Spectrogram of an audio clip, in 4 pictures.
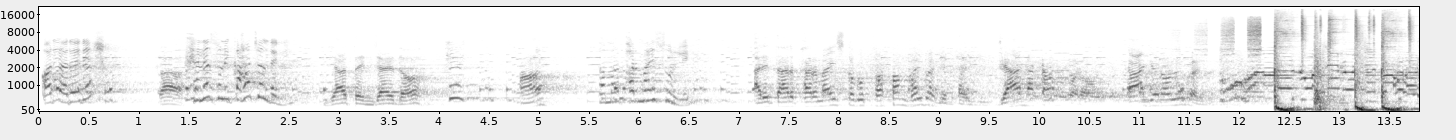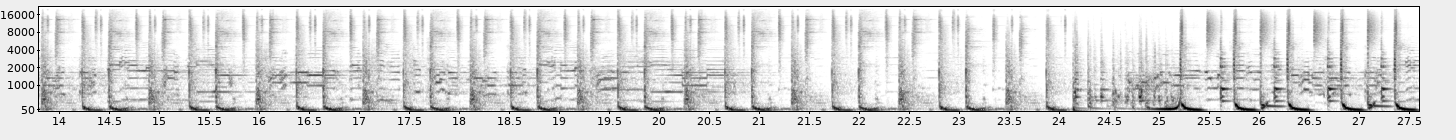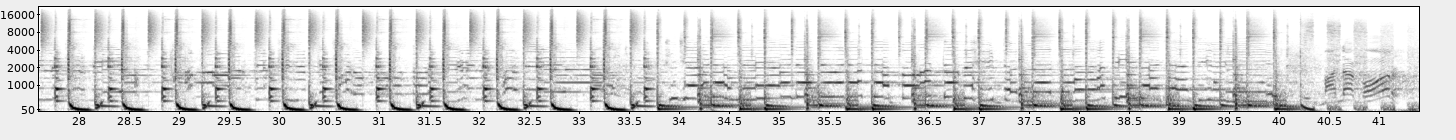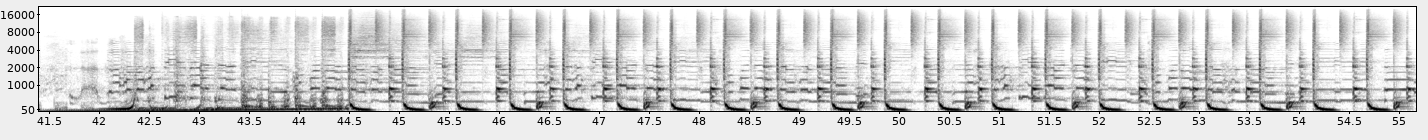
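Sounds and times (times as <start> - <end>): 
hard dholki bass mix: 12.4 - 41.4, 42.1 - 55.1.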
